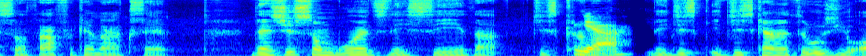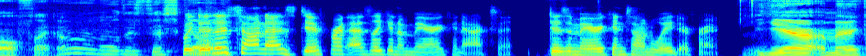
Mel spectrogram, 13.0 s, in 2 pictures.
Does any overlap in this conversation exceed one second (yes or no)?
no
